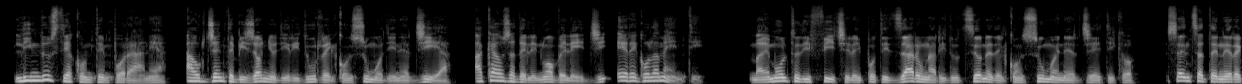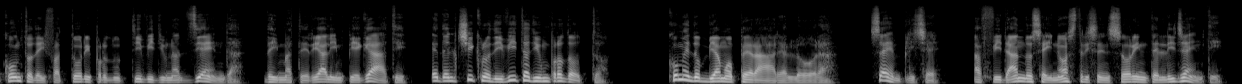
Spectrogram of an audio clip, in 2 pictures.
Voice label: PRODUCT VIDEO; SENSORFACT

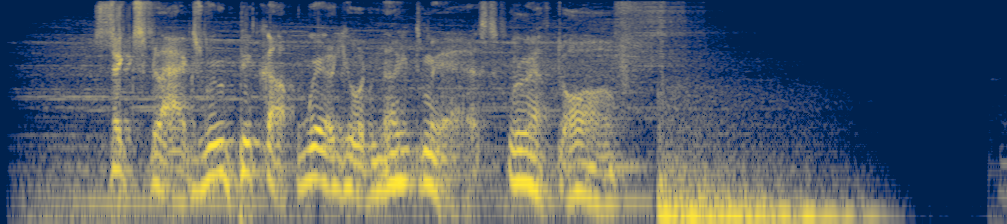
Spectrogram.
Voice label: Halloween Voices

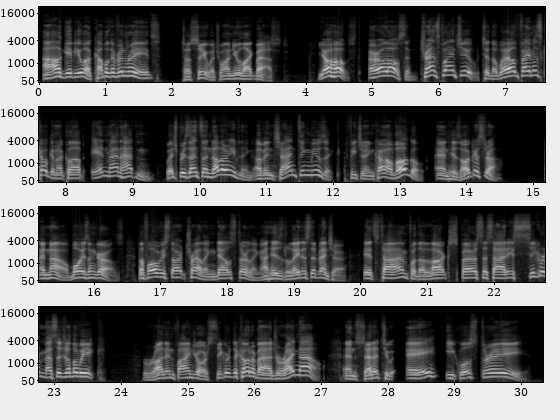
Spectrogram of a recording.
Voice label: 1930 Radio Announcer

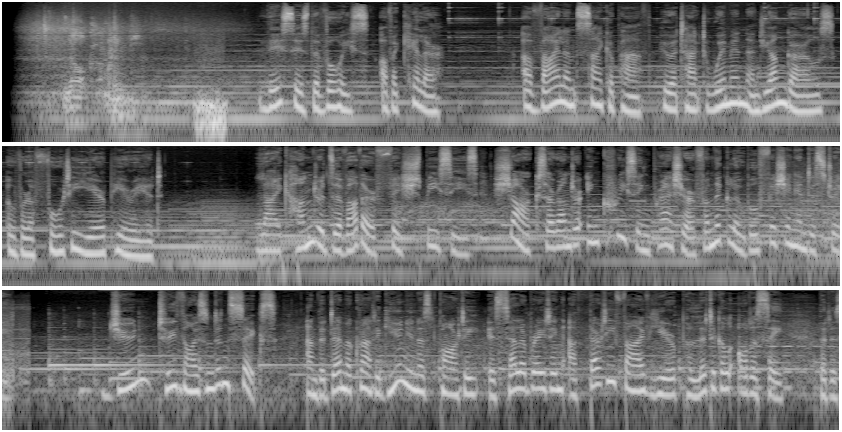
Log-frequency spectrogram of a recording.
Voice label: TV narration

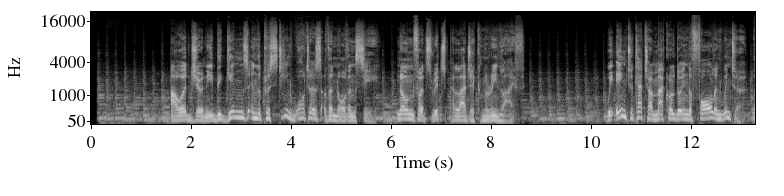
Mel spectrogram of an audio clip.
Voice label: Food fishery euro accent, Deep Male Voice; male voice actor located in Grobina, Latvia

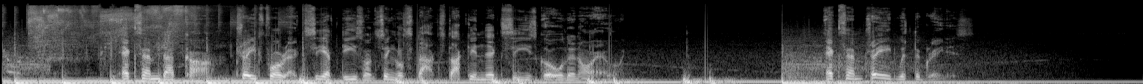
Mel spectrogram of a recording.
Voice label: Narrator; XM; The Greatest

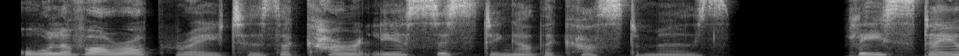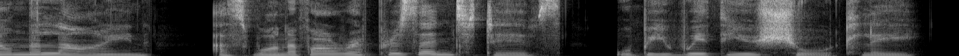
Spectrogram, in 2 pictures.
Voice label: Narration Telephone Operator

